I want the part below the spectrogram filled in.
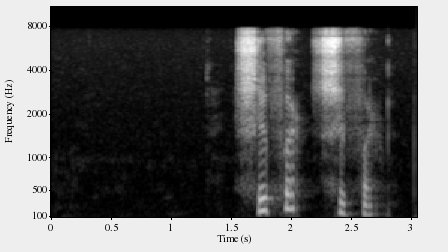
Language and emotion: Russian, neutral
